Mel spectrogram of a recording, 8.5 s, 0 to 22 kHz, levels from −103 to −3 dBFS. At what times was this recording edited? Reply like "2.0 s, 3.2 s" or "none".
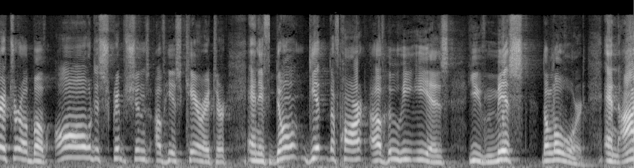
3.6 s, 4.5 s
